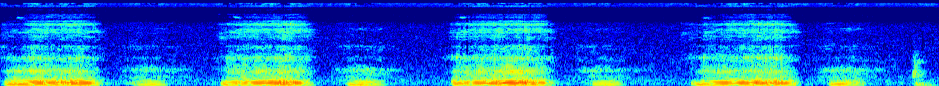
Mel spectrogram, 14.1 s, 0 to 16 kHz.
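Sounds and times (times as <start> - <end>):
loud snoring: 0.0 - 2.6, 3.3 - 5.9, 6.7 - 9.4, 10.3 - 13.2
breath: 8.6 - 9.8.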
